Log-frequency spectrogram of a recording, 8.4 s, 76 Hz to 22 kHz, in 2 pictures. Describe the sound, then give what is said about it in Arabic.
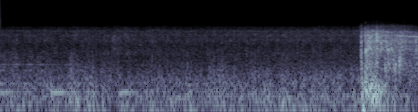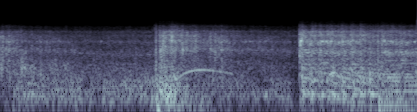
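A .38 snub-nosed revolver fired at a balloon 200 yards away: a few sharp, loud bangs that stand out against a steady, rushing background noise. “باستخدام مسدس قصير السبطانة من العيار 38 سيحاول بوب إصابة بالون من مسافة 200 ياردة.”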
